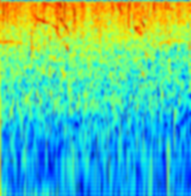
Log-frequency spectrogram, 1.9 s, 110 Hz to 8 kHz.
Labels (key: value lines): label: biophony, dolphin
recorder: SoundTrap 500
